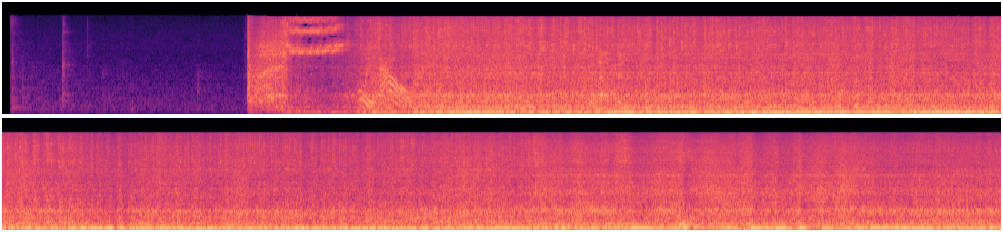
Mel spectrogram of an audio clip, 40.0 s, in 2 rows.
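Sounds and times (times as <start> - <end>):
car engine running: 6.9 - 39.9.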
